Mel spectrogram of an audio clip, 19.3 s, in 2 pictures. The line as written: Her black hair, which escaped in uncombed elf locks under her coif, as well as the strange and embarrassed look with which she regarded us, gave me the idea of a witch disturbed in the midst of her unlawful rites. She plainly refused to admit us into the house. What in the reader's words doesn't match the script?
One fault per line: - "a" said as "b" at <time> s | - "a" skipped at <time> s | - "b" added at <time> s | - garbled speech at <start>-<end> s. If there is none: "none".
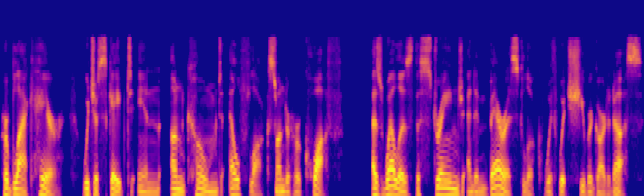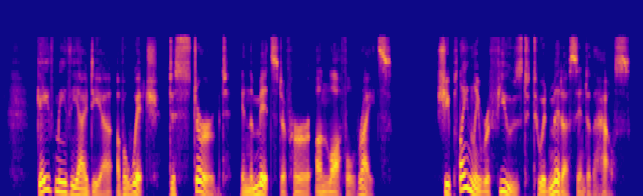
none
